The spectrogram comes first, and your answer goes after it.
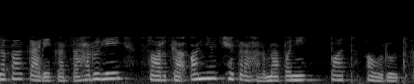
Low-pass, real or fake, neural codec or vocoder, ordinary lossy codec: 3.6 kHz; fake; autoencoder, 48 kHz, 128 numbers a frame, DAC-VAE, trained on Japanese speech; none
